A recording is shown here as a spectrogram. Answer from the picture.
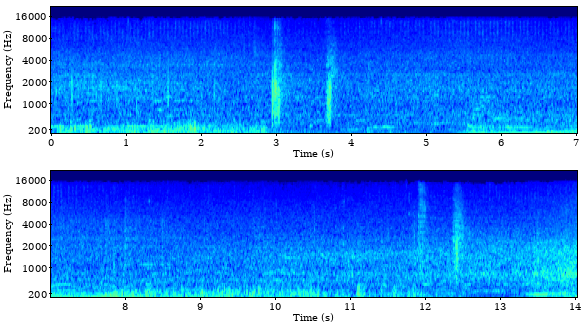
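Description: Outdoor background noise with the low hum of a vehicle engine, louder in the middle, and a few faint clicks.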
